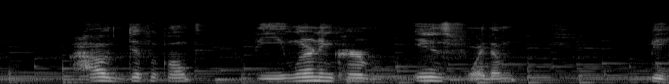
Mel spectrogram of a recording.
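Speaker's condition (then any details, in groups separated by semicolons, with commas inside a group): Cerebral palsy; stiff muscles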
